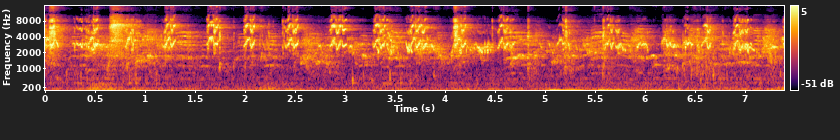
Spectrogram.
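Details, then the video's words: Begging budgerigar chicks, four in number, fed by their yellow mother; harsh chittering squawks repeat more than twice a second in uneven bursts. "Jasperine the yellow mother budgie feeding her four babies"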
